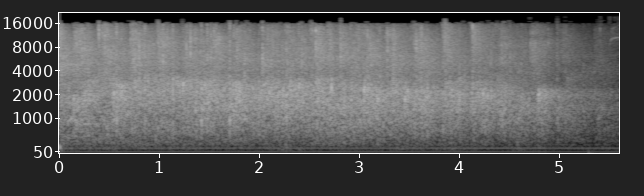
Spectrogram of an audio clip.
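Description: A crowd applauds steadily, a dense wash of many hands clapping at full strength that holds for several seconds before beginning to thin and fade toward the end.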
